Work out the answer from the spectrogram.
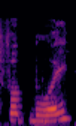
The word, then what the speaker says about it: Phuc Bui: It's Phuc Bui. And the way it's spelled is P-H-U-C and then B-U-I.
